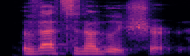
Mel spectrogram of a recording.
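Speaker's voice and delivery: ordinary talk, nothing marked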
